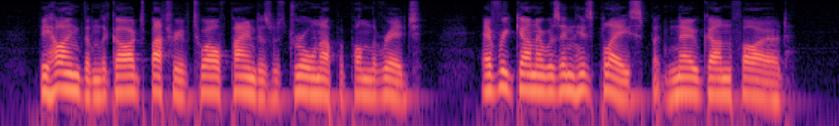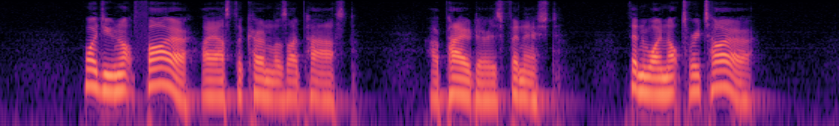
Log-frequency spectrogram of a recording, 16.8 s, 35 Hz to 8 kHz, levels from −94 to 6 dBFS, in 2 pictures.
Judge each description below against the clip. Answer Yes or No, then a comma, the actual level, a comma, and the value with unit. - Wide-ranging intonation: No, average, 4.1 semitones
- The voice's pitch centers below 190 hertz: Yes, low, 135 Hz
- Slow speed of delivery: No, average, 155 wpm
